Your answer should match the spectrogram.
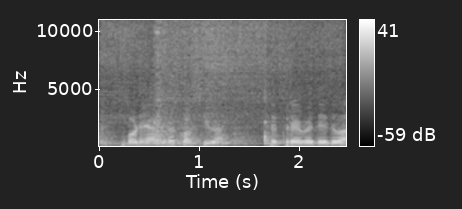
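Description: Masala paste sizzling as it fries in an aluminium kadai, stirred with a spatula, under a voice talking over it.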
